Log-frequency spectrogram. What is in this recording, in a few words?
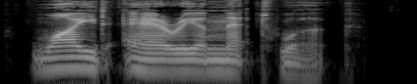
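"wide area network", British English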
